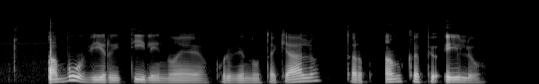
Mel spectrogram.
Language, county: Lithuanian, Vilnius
